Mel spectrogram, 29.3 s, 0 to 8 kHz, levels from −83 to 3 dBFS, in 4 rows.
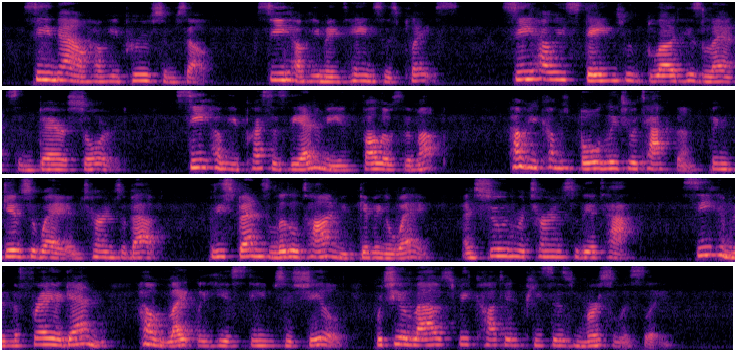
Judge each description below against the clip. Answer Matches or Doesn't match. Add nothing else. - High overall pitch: Matches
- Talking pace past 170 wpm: Doesn't match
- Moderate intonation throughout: Matches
